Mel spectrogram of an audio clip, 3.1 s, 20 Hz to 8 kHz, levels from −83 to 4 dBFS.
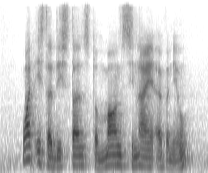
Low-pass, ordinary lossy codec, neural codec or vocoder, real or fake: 7.2 kHz; AAC, 32 kbps; codec, 16 kHz, 0.3 kbps, FocalCodec; fake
